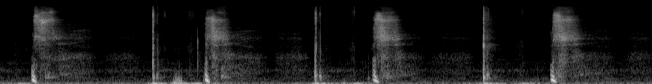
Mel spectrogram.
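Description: Medicine ball slapping into the hands on each catch, each followed by a sharp hissing exhale with a short grunt falling in pitch as it is thrown back. The slap and breath repeat about every second and a half to two seconds, with four breaths in all.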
